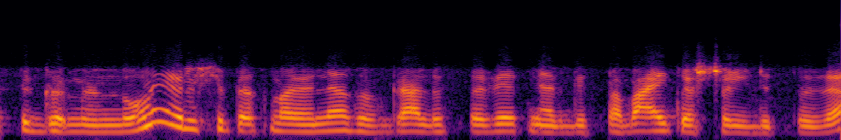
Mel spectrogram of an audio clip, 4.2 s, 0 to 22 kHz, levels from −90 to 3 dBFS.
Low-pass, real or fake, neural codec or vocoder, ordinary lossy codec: 7.2 kHz; fake; codec, 16 kHz, 16 kbps, FunCodec, trained on Chinese and English, 50 frames a second; Opus, 32 kbps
